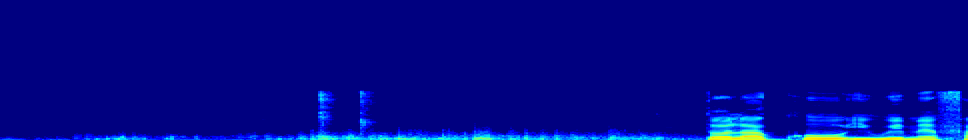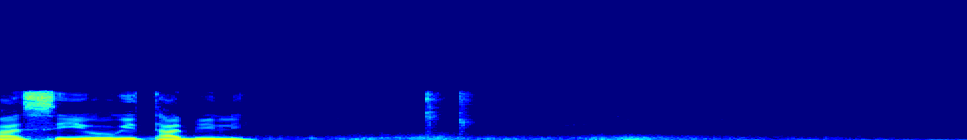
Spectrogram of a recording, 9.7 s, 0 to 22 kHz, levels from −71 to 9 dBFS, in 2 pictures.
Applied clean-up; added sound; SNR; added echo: none; Thunder; 20 dB; none.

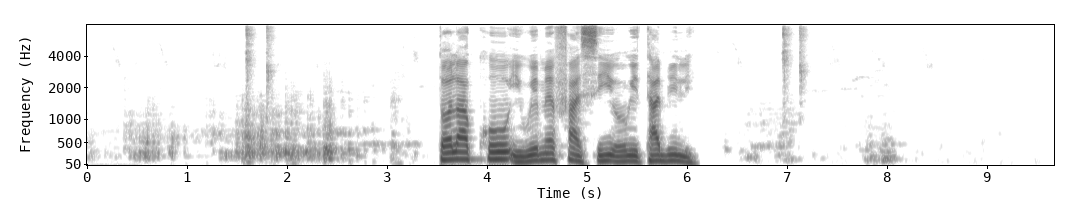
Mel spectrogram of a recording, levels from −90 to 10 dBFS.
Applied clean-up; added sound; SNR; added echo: classical method Wiener filter.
